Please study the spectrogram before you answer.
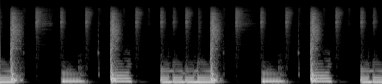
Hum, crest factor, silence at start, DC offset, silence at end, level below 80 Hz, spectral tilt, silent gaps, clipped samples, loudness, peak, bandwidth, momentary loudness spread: none; 18 dB; 0 s; under 0.1%; 0 s; -48 dBFS; -5.5 dB/octave; 0.55-0.60 s; under 0.1%; -23 LUFS; -4 dBFS; 16 kHz; 8 LU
